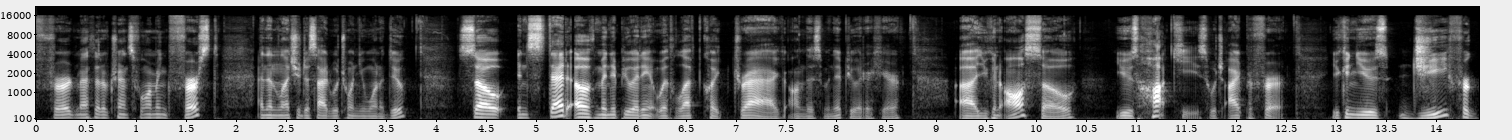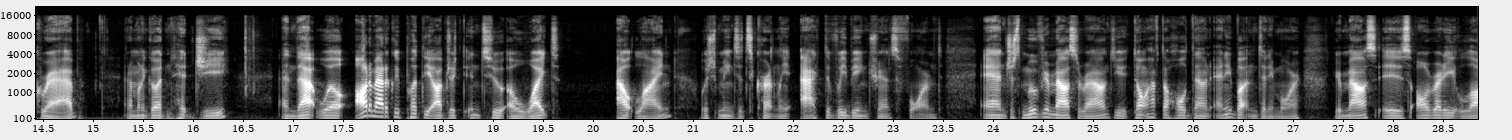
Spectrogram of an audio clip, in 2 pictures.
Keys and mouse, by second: 8.1-9.8 drag, 10.0-17.0 middle drag, 17.0 g.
